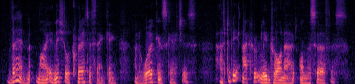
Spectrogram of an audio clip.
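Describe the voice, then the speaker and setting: A man at medium pitch with lively intonation and a moderate pace, over noticeable background noise. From Scotland. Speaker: painter and art tutor. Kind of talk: art tutorial trailer narration.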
